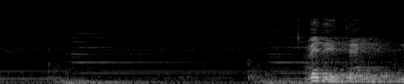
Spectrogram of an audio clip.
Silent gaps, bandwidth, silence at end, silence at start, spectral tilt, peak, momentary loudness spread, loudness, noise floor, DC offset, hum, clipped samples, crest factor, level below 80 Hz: none; 11.5 kHz; 0 s; 0 s; -6.5 dB/octave; -12 dBFS; 26 LU; -29 LUFS; -59 dBFS; under 0.1%; none; under 0.1%; 22 dB; -54 dBFS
